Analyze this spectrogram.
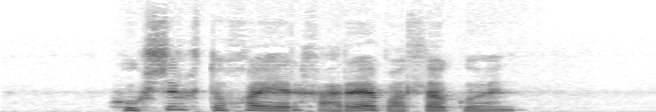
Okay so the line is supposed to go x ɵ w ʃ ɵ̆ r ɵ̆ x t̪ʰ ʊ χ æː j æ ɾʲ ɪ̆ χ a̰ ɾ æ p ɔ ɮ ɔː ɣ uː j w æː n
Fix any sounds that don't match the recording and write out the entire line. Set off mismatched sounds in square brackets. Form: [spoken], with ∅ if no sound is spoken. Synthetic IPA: x ɵ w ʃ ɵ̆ r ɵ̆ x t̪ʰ ʊ χ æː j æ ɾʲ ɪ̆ χ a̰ ɾ [æː] p ɔ ɮ ɔː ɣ [u] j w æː n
